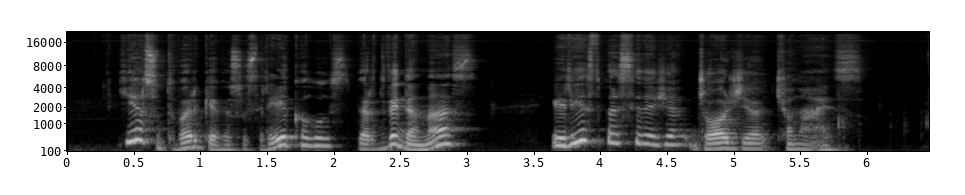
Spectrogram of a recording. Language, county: Lithuanian, Vilnius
